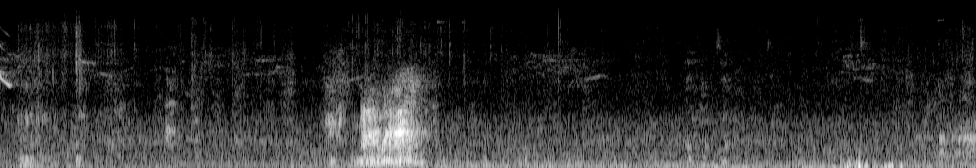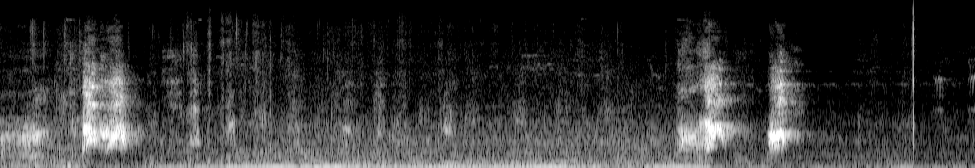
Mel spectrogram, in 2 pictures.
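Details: Dogs at play: Border Collie x Kelpie siblings Maddie and Flynn, French Bulldog x Staffy Stella, and white Terrier cross Mack; three short gruff barks or growls spaced several seconds apart over a low steady background hum.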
